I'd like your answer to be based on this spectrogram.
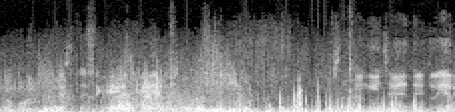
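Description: Strong wind buffets the microphone outdoors, apparently at the water's edge or on a boat while out fishing, producing a loud, continuous rumbling roar that fills the whole stretch without letup.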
